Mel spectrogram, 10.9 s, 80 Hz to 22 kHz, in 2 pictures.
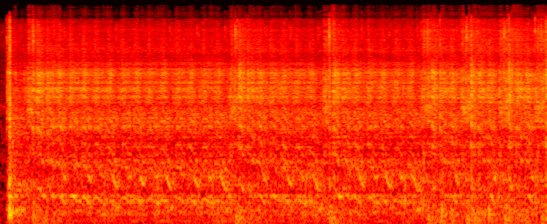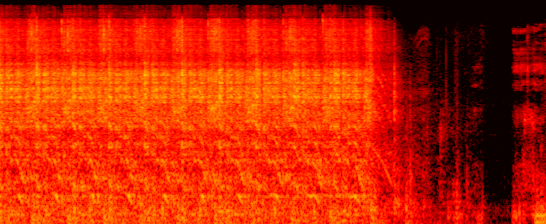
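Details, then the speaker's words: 1975 Mini Clubman estate, parked 7 years, fitted with an engine stored 12 years: long rhythmic cranking with uneven coughs that never catch, then stops; sparks and fuel present, stuff shooting out, owner suspects plug leads in wrong firing order. "I have a feeling that we may possibly have the firing order in the wrong way just because we got stuff shooting out of places we shouldn't have"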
